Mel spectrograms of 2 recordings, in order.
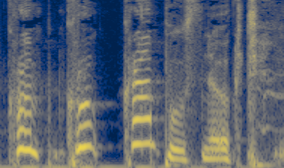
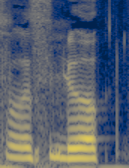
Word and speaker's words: Krampusnacht: Is that how you say it? Krampusnacht. – No, I think that's exact. – Krampusnacht. – Honestly, like, I think that was perfect. – It's Krampus day. – Night in German is Nacht.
